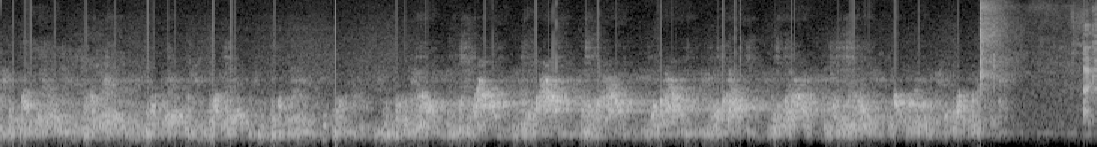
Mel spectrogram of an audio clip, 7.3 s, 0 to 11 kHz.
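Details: Fast, regular whooshing fetal heartbeat at about 145 beats per minute, a normal rate, at 22 weeks and 3 days of a first pregnancy, recorded during a morphology ultrasound.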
